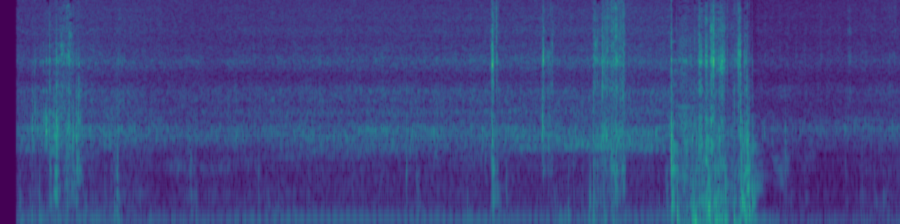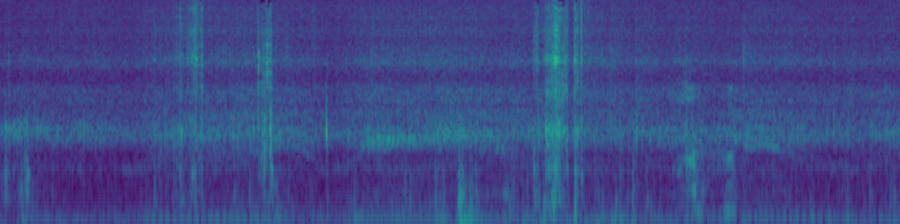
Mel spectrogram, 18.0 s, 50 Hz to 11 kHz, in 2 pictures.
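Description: Honda Transalp 600V's V-twin engine running at low speed over a rutted mud track, with repeated knocks and scrapes from bumps and branches brushing the bike. The loudest is a rushing burst about seven seconds in.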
